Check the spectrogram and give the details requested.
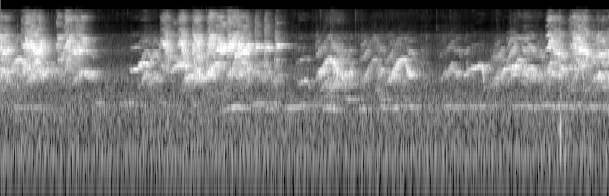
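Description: Cage birds chirping and twittering, a dense run of short high chirps overlapping with one another, with a faint steady tone underneath from about halfway.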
